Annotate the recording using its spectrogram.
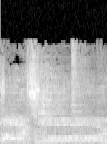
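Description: Several women's voices singing a musical theatre song together in harmony with piano accompaniment, sliding into a long held note about half a second in.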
